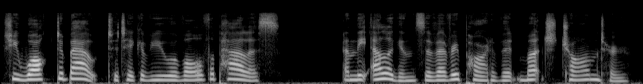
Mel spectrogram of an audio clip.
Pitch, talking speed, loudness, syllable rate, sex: 205 Hz, 205 wpm, -21 LUFS, 5.7 syllables/s, female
